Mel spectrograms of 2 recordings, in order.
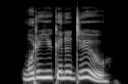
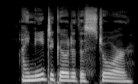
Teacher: to becomes t, and you becomes ya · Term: reductions and weak forms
